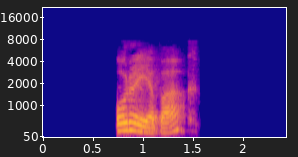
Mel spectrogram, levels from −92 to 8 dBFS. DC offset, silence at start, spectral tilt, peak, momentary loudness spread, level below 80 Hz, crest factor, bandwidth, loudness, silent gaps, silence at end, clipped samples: under 0.1%; 0.75 s; -7.5 dB/octave; -2 dBFS; 9 LU; -64 dBFS; 16 dB; 7 kHz; -14 LUFS; none; 0.95 s; under 0.1%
